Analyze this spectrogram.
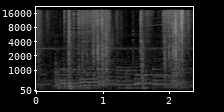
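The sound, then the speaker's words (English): Knife chopping an onion, a few sharp, clacking cuts at a loose, steady rhythm, fairly faint and with no talk. “And then what you do is you chop down like that.”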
